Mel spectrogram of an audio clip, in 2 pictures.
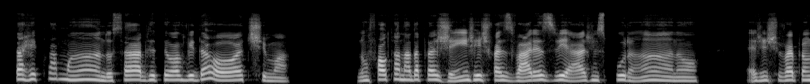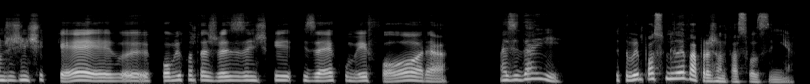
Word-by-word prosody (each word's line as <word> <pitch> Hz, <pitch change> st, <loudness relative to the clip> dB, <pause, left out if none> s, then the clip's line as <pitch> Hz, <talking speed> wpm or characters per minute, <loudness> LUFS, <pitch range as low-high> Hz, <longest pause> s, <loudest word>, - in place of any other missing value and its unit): "tá 235 Hz, -, +5 dB
reclamando, 225 Hz, -4 st, 0 dB
sabe, 210 Hz, +3 st, +3 dB
você 210 Hz, -, +1 dB
tem 215 Hz, +1 st, -1 dB
uma 210 Hz, 0 st, +3 dB
vida 210 Hz, +6 st, +1 dB
ótima, 190 Hz, -6 st, 0 dB, 0.6 s
não 180 Hz, +3 st, -3 dB
falta 225 Hz, +4 st, +3 dB
nada 215 Hz, 0 st, +3 dB
pra 220 Hz, +1 st, +1 dB
a 220 Hz, -, +4 dB
gente, 190 Hz, +3 st, +1 dB
a 215 Hz, -, +5 dB
gente 210 Hz, -, -4 dB
faz 195 Hz, -3 st, +1 dB
várias 180 Hz, +4 st, +3 dB
viagens 190 Hz, -1 st, +1 dB
por 210 Hz, -1 st, -1 dB
ano, 170 Hz, -1 st, -2 dB, 0.5 s
a 160 Hz, -, -6 dB
gente 185 Hz, +1 st, -3 dB
vai 200 Hz, +2 st, +5 dB
pra 205 Hz, +1 st, -1 dB
onde 195 Hz, -1 st, -1 dB
a -, -, -4 dB
gente 205 Hz, +2 st, -3 dB
quer, 165 Hz, -1 st, +4 dB
eh, 165 Hz, -, -1 dB
come 185 Hz, +3 st, 0 dB
quantas 200 Hz, -3 st, -3 dB
vezes 185 Hz, +2 st, -1 dB
a -, -, 0 dB
gente 190 Hz, -1 st, -5 dB
qu 200 Hz, -, -4 dB, 0.2 s
quiser 170 Hz, 0 st, 0 dB
comer 170 Hz, -1 st, -3 dB
fora, 165 Hz, +1 st, -1 dB, 0.5 s
mas 200 Hz, +2 st, -2 dB
e 210 Hz, -, -2 dB
daí? 245 Hz, -, -3 dB, 0.5 s
Eu -, -, -9 dB
também 210 Hz, +4 st, +2 dB
posso 255 Hz, +3 st, -2 dB
me 265 Hz, -, +1 dB
levar 275 Hz, -5 st, +5 dB
pra 170 Hz, -4 st, 0 dB
jantar 135 Hz, -4 st, -5 dB
sozinha, 115 Hz, -3 st, -9 dB
195 Hz, 185 wpm, -21 LUFS, 170-210 Hz, 0.6 s, tá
